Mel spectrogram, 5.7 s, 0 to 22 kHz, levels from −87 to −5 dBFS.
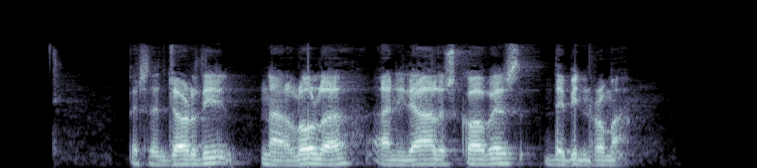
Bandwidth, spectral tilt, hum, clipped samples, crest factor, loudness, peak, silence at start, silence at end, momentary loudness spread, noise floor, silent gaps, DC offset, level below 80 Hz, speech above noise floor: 7.8 kHz; -4.5 dB/octave; none; under 0.1%; 20 dB; -18 LUFS; -2 dBFS; 0.95 s; 0.95 s; 11 LU; -85 dBFS; none; under 0.1%; -52 dBFS; 67 dB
